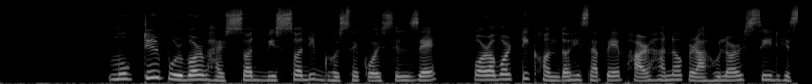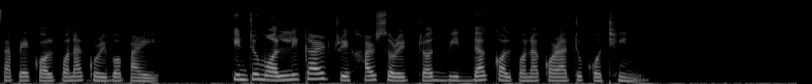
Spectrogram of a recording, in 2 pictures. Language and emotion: Assamese, neutral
